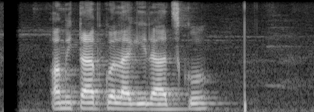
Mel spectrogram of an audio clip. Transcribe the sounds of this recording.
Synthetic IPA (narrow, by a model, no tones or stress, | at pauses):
ʌmit̪abkolaɡiɾad͡zko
